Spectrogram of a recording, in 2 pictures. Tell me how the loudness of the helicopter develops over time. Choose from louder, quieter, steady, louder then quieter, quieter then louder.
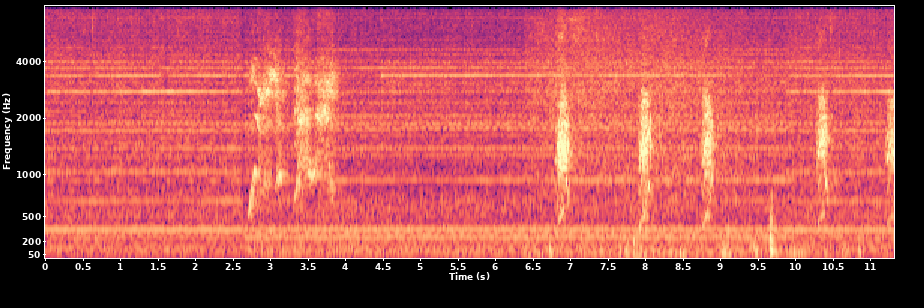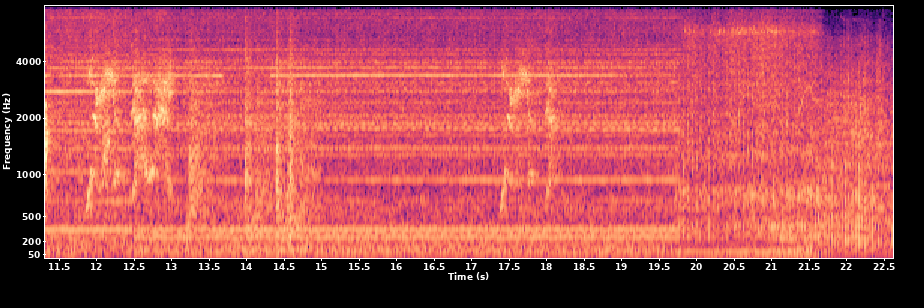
steady.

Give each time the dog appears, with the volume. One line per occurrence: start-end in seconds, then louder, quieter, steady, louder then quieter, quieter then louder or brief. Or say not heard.
6.4-12.2 quieter.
